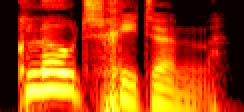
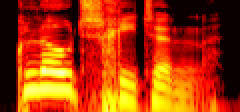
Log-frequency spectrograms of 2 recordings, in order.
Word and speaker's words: klootschieten: a regular Dutch accent klootschieten, a typical Dutch sport. This is how we say klootschieten. Klootschieten. There is a light emphasis on the first syllable.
